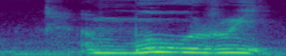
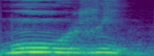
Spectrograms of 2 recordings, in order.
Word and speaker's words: mhuri: Mhuri. Say Mhuri.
